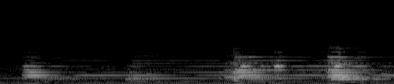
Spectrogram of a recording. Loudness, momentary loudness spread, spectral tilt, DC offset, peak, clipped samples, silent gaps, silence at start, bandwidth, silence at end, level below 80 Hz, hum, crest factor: -36 LUFS; 21 LU; -4.5 dB/octave; under 0.1%; -18 dBFS; under 0.1%; none; 0 s; 3.9 kHz; 0 s; -66 dBFS; none; 20 dB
